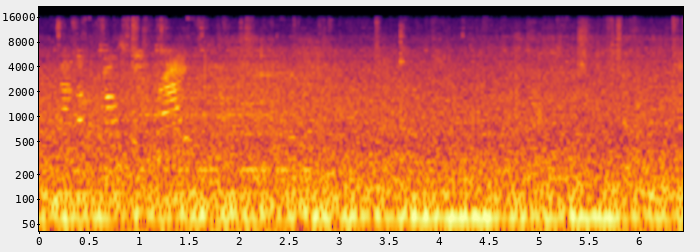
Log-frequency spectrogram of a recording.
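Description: City street ambience: a steady low traffic rumble with voices of passersby, clearest in the first second and a half.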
